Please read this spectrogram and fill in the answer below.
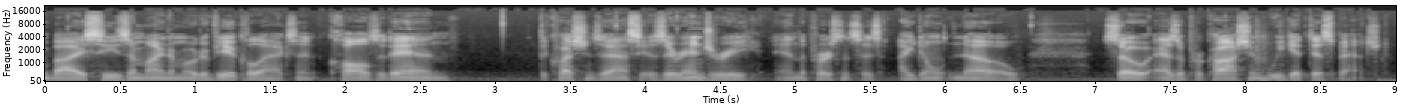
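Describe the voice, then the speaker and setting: A man speaks at a very deep, low pitch with vocal fry. His pace is fairly quick, with ordinary pitch variation. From New York. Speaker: ambulance service director. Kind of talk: interview. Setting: ambulance facility.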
